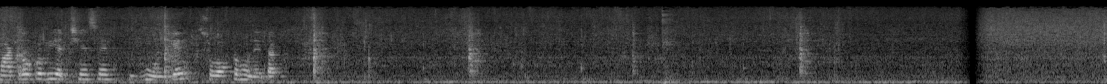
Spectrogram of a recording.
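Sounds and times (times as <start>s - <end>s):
spatula scraping pan: 0.0s - 8.6s
meat and tomatoes sizzling: 0.0s - 11.0s.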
